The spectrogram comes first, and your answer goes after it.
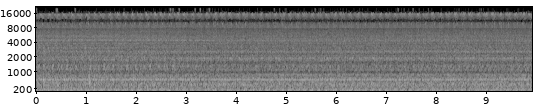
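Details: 2012 Toyota Prius: loud rough rattly engine rumble at startup that then goes away; blown head gasket, noise gone after head gasket repair.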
